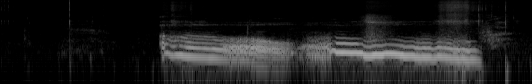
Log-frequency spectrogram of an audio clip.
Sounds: Sigh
